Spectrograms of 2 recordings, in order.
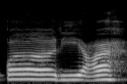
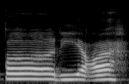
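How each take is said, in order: No difference in how they are said.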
